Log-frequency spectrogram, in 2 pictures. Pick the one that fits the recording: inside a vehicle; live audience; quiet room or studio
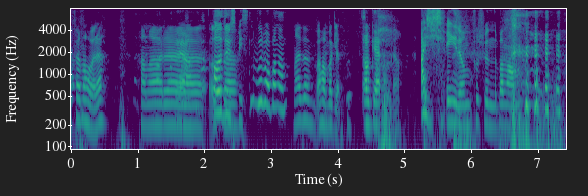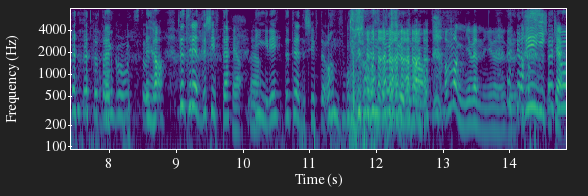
live audience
